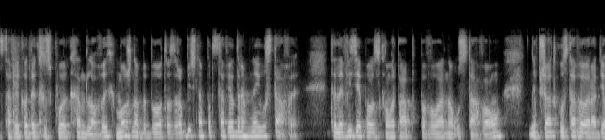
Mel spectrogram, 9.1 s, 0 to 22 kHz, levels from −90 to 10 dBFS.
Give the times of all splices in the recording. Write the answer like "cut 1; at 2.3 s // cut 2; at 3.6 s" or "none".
cut 1; at 5.9 s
